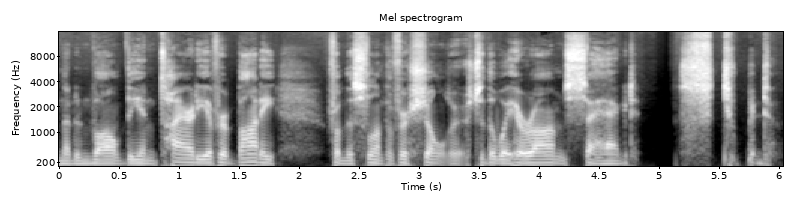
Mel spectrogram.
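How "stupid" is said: "Stupid" mumbled much softer and falling. Acted. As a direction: mutter it under the breath. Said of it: "Jinx mumbled".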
